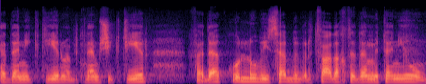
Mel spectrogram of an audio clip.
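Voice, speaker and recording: A man speaks with an Egyptian accent. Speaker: cardiologist; guest. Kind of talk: TV health interview. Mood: calm, explanatory. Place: studio. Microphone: lapel.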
